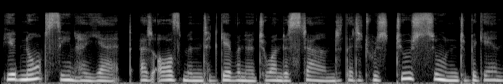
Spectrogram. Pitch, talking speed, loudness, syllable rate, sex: 190 Hz, 240 wpm, -18 LUFS, 5.1 syllables/s, female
